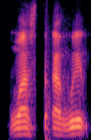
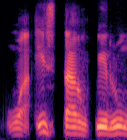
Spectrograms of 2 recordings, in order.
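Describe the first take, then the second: First: Wa links straight into staghfir, no vowel between. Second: Wa is followed by a separate i sound. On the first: The speaker calls it right. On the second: The speaker calls it wrong.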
